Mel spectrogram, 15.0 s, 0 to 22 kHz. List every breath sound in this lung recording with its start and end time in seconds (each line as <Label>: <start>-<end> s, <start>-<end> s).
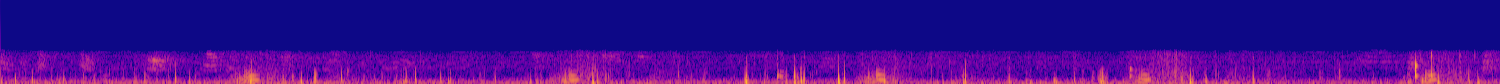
Inhalation: 2.28-3.06 s, 5.37-6.19 s, 8.46-9.01 s, 11.29-12.07 s
Wheeze: 2.28-2.64 s, 5.52-5.88 s, 8.60-8.94 s, 11.29-11.63 s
